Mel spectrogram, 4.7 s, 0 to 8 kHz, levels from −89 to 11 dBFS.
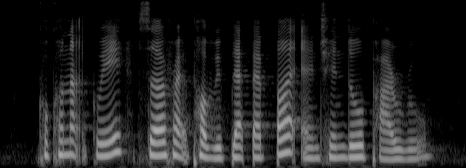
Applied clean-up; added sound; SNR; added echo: none; none; none; none.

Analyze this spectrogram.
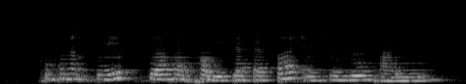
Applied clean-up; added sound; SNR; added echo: neural separator model SepFormer DNS4.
